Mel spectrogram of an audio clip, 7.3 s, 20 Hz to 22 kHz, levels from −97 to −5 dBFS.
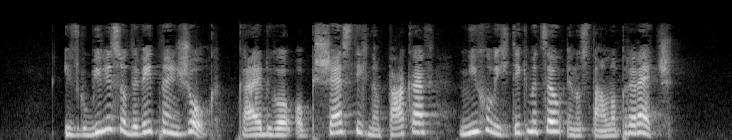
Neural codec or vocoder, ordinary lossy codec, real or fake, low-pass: codec, 24 kHz, 0.9 kbps, WavTokenizer, medium speech release version 2; AAC, 32 kbps; fake; 10.8 kHz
